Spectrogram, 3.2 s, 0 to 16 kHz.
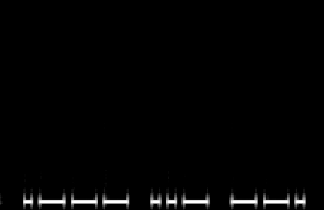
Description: Morse code, heard as a keyed tone, about 15 wpm, 700 Hz. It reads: JUG
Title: USA Call Signs - 6 Characters - 8x Character Spacing - 15wpm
